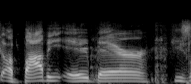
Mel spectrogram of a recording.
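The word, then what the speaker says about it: Hebert: And if if anything, you know, Castanza made the country know Bobby a Bear for sure by, you know, correctly pronunciating his name. Making sure it wasn't Herbert, but like a bear.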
